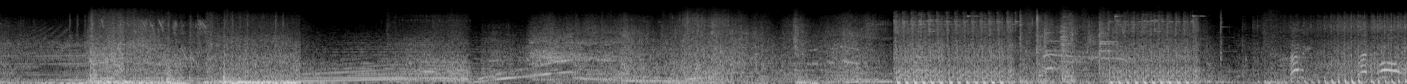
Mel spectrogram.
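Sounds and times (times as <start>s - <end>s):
car engines revving and passing: 3.0s - 7.6s.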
